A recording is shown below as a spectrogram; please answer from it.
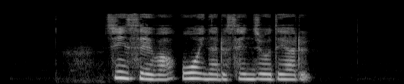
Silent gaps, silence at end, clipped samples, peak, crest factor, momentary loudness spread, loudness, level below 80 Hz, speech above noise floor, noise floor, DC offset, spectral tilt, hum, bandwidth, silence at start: none; 0.95 s; under 0.1%; -10 dBFS; 16 dB; 9 LU; -23 LUFS; -76 dBFS; 45 dB; -67 dBFS; under 0.1%; -3.5 dB/octave; none; 11.5 kHz; 1.05 s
